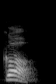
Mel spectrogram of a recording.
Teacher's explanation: क के साथ अ छिपा हुआ है ठीक है बिना अ के मैं क का उच्चारण नहीं कर सकता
